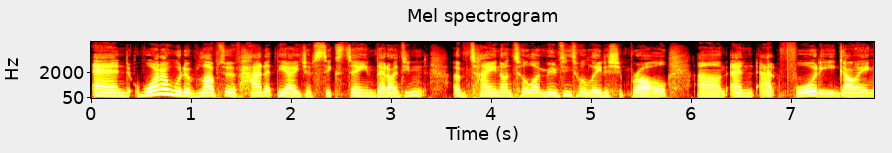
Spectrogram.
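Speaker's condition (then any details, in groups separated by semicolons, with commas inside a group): Bilateral cleft lip and palate; adult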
